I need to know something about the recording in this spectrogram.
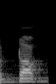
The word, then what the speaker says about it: talk: थोड़ा सा गौर करने वाली बात है, इसको हम लोग फॉक पढ़ेंगे, जैसे TALK, इसको हम लोग टाल्क नहीं पढ़ेंगे, इसको टॉक पढ़ेंगे। क्या पढ़ेंगे, टॉक, क्योंकि एल क्या रहता है, साइलेंट रहता है।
